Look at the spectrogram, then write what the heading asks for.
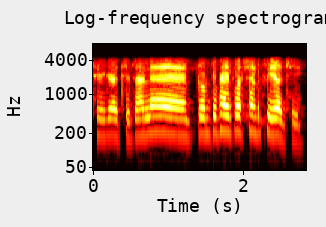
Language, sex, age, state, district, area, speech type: Odia, female, 45-60, Odisha, Nayagarh, rural, conversation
